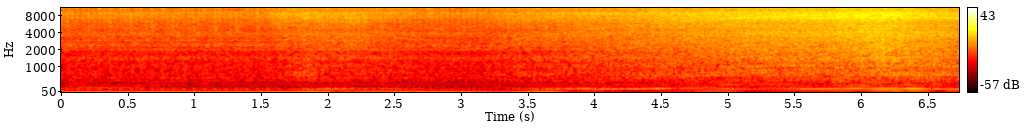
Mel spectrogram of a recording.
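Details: Brand-new 2024 Lincoln Corsair 2.0L EcoBoost I-4, under 300 miles: on light acceleration/deceleration the engine note rises and falls with a pop and a loose rattle that comes and goes; owner wonders about intake manifold actuator, unconfirmed.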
